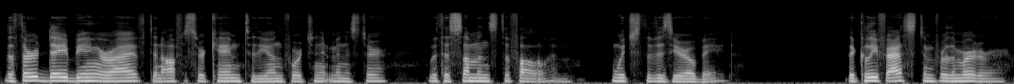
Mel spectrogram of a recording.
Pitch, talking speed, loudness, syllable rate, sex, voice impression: 145 Hz, 170 wpm, -20 LUFS, 5.7 syllables/s, male, masculine, adult-like, slightly middle-aged, tensed, slightly weak, slightly dark, slightly hard, slightly muffled, fluent, slightly cool, intellectual, slightly refreshing, sincere, calm, slightly mature, slightly sweet, slightly kind, slightly modest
